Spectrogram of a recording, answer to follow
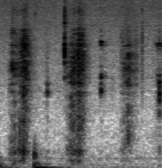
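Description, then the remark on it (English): Crunching of a cinnamon-flavor creme Oreo cookie with crunchy sugar crystals being chewed, several crisp, gritty bursts in an uneven rhythm with small clicks between them, fairly quiet, no talking. “I hear the crunch.”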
